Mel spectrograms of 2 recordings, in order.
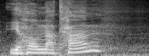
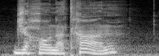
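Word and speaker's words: יהונתן: Yehonatan. Yehonatan. Again, we'll replace that initial yod with a J. So if we pronounce this Jehonatan, what do you think that is? It's Jonathan.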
